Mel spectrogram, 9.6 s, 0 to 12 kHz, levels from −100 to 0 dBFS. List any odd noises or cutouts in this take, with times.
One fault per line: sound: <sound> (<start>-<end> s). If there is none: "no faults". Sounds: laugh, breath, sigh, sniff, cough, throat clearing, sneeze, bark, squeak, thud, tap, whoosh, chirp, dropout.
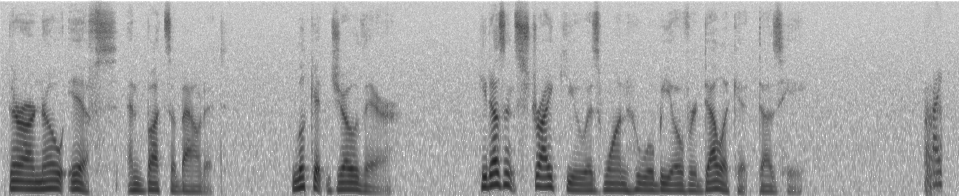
sound: laugh (9.2-9.4 s)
